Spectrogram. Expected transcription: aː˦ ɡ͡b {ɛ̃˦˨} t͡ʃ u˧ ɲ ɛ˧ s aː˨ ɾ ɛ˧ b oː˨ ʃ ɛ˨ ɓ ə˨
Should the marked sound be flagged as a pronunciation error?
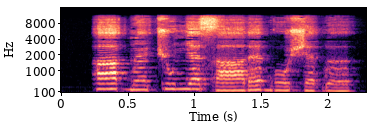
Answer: yes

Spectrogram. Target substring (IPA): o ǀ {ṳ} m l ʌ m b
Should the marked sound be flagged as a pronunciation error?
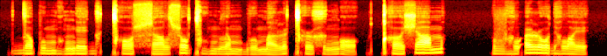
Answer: no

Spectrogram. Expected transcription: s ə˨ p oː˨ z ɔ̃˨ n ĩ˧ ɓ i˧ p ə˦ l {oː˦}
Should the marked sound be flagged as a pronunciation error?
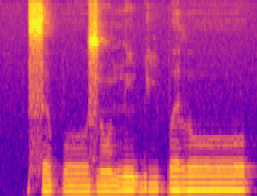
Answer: no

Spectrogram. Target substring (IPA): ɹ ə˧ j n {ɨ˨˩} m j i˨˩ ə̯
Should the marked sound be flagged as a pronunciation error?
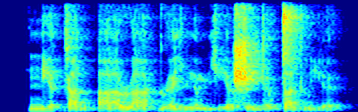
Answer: yes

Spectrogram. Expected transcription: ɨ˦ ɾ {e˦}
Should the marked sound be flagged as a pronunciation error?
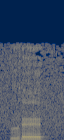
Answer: no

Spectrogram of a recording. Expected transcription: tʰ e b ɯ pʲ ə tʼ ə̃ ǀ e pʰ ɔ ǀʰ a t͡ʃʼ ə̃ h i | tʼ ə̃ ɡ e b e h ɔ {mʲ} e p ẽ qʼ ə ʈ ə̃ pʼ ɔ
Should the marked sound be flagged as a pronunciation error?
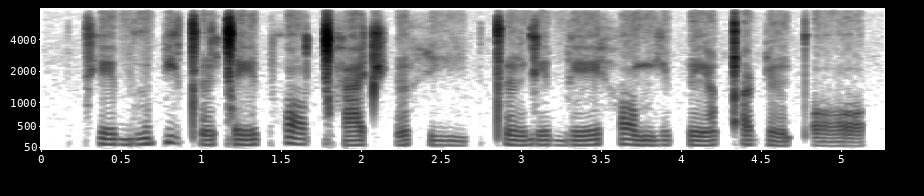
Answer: no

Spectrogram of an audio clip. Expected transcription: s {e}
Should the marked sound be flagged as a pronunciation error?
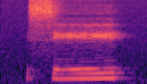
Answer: no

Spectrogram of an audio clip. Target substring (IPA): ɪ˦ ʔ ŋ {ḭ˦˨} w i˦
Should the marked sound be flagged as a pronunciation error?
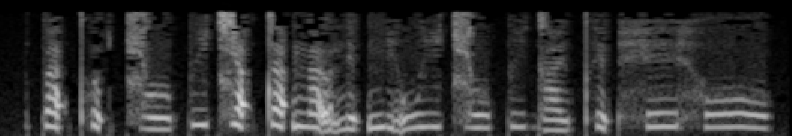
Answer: no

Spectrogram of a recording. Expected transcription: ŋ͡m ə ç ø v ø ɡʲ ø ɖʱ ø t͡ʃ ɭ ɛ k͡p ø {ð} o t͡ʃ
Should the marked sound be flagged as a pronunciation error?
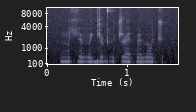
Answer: no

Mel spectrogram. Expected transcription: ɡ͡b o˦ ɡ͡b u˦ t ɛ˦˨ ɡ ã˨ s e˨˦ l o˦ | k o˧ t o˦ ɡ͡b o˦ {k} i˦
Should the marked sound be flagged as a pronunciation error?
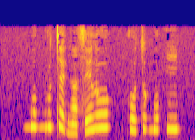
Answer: no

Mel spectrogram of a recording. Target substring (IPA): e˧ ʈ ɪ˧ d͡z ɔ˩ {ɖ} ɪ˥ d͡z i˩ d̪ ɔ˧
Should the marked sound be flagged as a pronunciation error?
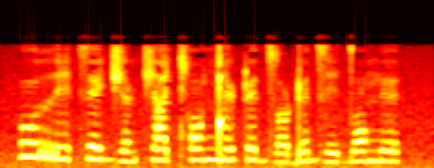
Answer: no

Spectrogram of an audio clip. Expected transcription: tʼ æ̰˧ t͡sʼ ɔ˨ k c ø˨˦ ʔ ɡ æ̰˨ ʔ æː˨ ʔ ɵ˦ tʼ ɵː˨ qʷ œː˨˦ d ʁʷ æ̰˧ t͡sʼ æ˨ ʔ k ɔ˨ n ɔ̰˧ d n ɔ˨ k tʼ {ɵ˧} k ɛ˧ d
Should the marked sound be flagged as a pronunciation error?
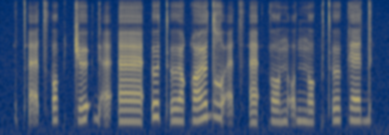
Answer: no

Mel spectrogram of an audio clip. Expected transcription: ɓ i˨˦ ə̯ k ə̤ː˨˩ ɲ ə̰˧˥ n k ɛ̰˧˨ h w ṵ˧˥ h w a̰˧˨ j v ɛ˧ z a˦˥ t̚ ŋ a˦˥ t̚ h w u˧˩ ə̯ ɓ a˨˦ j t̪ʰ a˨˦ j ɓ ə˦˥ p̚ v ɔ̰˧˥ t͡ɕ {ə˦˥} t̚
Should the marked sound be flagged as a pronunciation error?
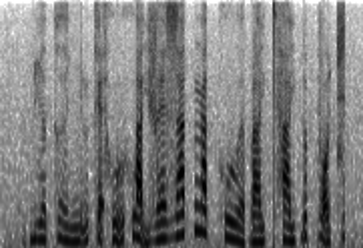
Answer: no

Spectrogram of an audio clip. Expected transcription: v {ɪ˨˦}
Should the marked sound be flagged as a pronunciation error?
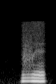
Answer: yes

